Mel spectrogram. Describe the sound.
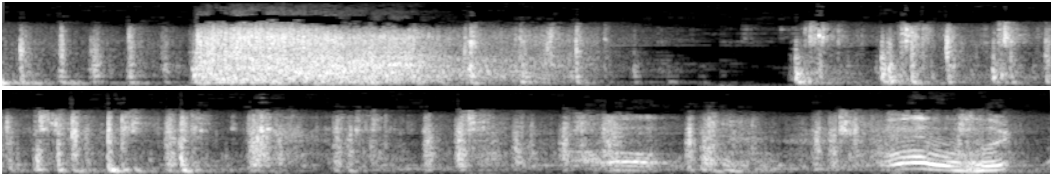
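A single loud gunshot, fired at a man fleeing arrest by a marshal's party, bursts out sharply with a short trailing roar, and people talk before and after it.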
